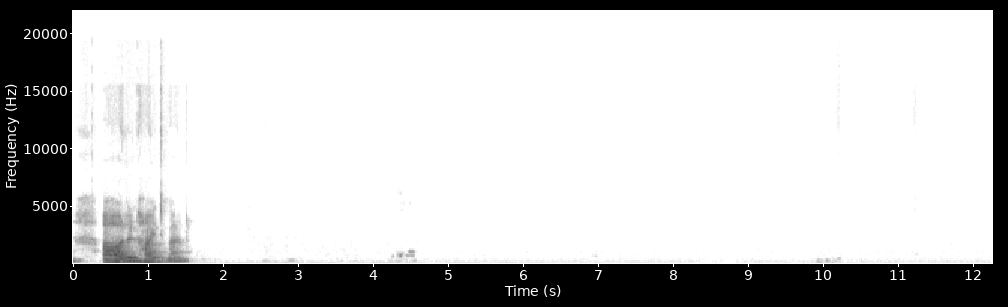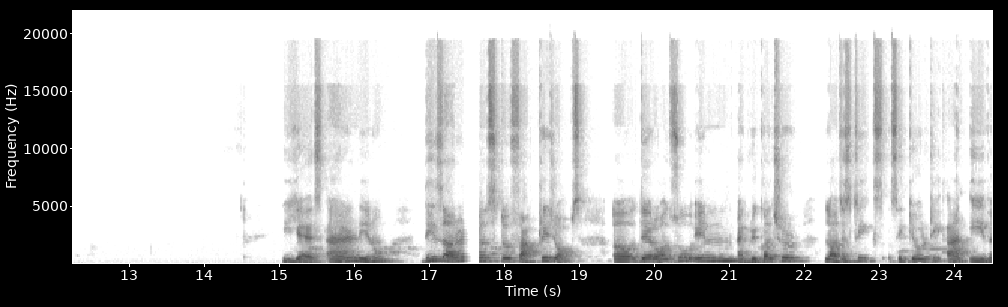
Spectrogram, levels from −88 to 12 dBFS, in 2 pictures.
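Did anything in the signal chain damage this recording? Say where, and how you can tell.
Yes. The network stage caused repeated packet loss (robotic sound) from 8.35 to 8.85 s. Seven gaps, the longest 136 ms, were each patched by stretching the previous sound, so about 59% of that half-second is synthetic fill. The result is choppy and robotic, with pieces missing.

At 17.45 to 17.68 s the audio turns into a smeared continuation that decays, then goes silent for about 100 ms before resuming with a piece absent. The cause is likely a long network dropout, where the receiver concealed the gap until its fill ran out.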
